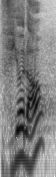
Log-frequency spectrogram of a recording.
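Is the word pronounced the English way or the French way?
French. It is pronounced with French sounds. "same spelling, but somehow different pronunciation"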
